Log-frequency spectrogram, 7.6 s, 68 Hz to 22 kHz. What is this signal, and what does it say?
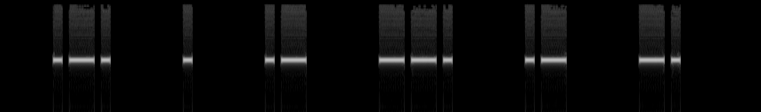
Morse code, heard as a keyed tone, about 15 wpm, spaced as for 8 wpm, 1000 Hz. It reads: REAGAN
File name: qotdfiles / 8wpm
